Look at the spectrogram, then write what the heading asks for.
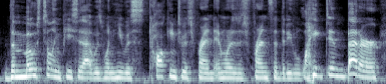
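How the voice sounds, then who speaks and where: A man's voice: on the high side, fast. A man on a discussion panel, talking casually about films in an earnest, rambling, conversational way. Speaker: talk show panelist.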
